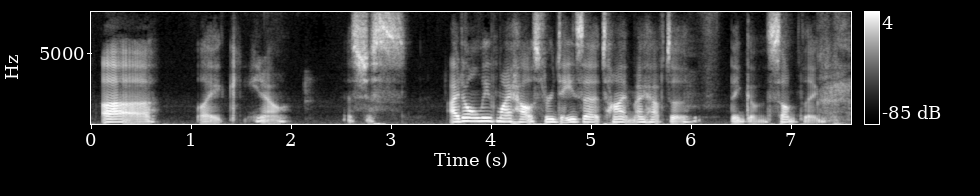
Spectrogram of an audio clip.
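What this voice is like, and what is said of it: Slightly stuffy, congested voice. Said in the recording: “I was sick all last week, which is why I sound like a little stuffy”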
